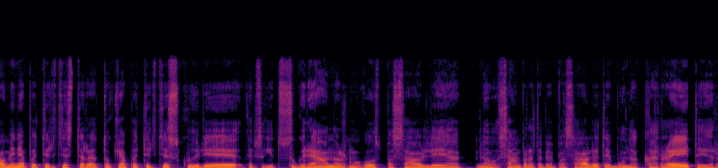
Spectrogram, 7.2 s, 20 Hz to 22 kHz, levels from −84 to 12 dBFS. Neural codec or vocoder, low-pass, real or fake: none; 14.4 kHz; real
